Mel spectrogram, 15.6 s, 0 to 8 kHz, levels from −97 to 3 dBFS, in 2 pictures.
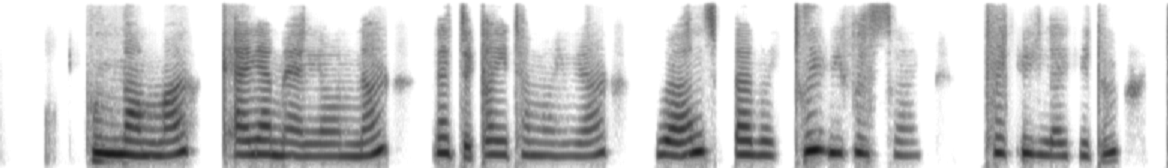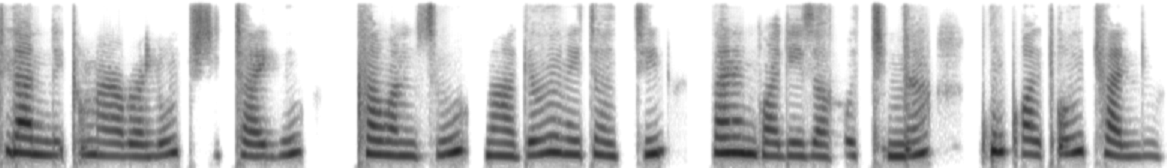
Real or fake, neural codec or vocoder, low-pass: fake; codec, 16 kHz, 0.5 kbps, X-Codec, HuBERT features, trained on general audio; 7.2 kHz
